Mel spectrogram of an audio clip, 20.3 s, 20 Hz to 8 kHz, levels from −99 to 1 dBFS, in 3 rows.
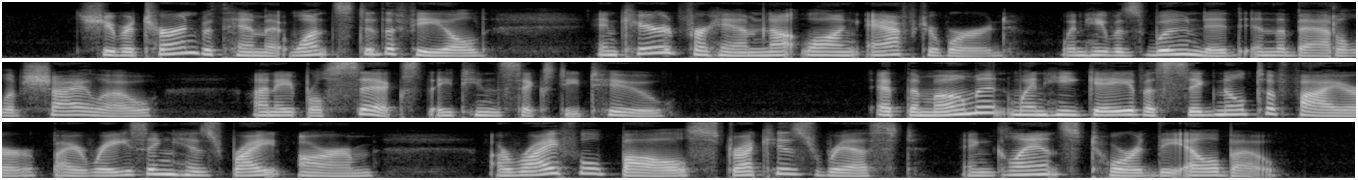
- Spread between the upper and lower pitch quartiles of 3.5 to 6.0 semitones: Yes, average, 4.4 semitones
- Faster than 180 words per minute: No, average, 165 wpm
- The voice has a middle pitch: Yes, medium, 180 Hz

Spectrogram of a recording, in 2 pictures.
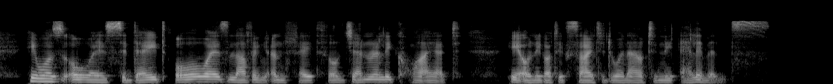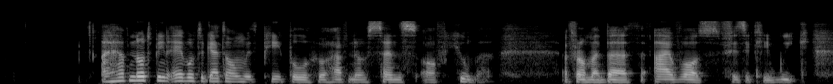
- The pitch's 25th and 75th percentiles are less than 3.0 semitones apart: No, average, 3.3 semitones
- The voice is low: Yes, low, 110 Hz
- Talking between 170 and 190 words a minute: No, average, 150 wpm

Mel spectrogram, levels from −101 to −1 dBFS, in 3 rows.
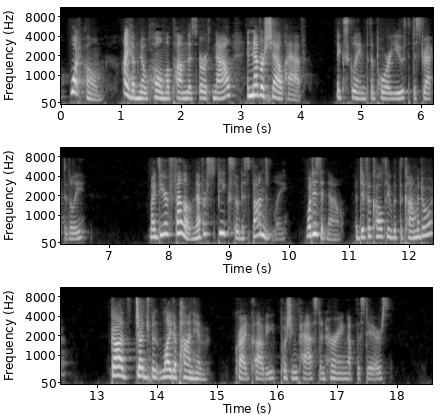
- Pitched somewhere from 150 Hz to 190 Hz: No, high, 220 Hz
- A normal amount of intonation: No, wide, 5.7 semitones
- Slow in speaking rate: No, average, 160 wpm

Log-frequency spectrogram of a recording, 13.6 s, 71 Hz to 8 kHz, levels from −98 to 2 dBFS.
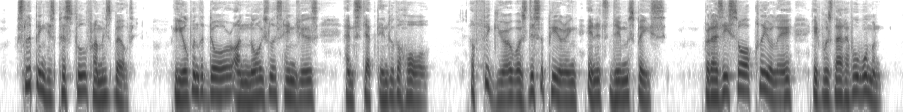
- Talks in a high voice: No, low, 135 Hz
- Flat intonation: No, average, 3.2 semitones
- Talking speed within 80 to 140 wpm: No, average, 165 wpm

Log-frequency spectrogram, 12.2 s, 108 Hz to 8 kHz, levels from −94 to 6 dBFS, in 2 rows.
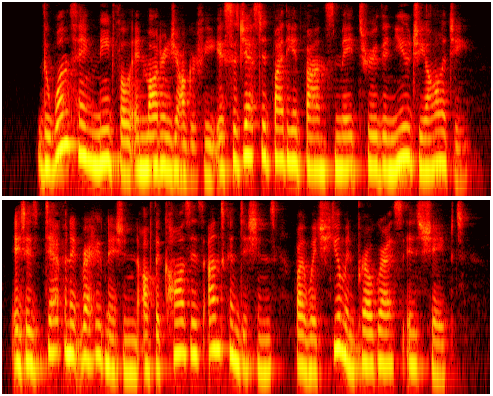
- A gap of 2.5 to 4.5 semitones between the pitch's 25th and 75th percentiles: Yes, average, 3.4 semitones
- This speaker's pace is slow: No, average, 155 wpm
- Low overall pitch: No, high, 205 Hz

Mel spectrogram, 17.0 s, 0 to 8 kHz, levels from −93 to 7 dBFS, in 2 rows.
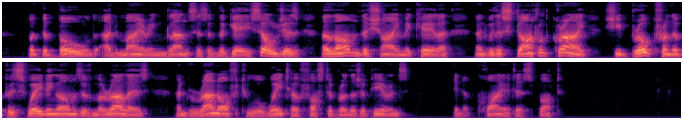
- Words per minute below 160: Yes, average, 140 wpm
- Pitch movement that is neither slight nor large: Yes, average, 3.5 semitones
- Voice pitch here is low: Yes, low, 110 Hz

